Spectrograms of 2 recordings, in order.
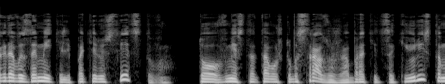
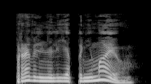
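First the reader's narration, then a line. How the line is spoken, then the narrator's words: Sharp question. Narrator (Russian): довольно резко спросила Настя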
